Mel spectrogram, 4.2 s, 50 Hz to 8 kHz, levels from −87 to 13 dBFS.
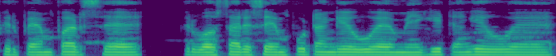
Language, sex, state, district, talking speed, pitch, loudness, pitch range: Hindi, male, Jharkhand, Ranchi, 185 wpm, 140 Hz, -16 LUFS, 135-145 Hz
